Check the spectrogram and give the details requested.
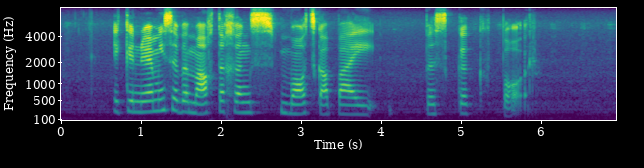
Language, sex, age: Afrikaans, female, 18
